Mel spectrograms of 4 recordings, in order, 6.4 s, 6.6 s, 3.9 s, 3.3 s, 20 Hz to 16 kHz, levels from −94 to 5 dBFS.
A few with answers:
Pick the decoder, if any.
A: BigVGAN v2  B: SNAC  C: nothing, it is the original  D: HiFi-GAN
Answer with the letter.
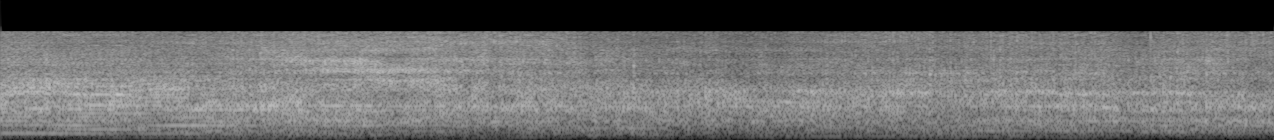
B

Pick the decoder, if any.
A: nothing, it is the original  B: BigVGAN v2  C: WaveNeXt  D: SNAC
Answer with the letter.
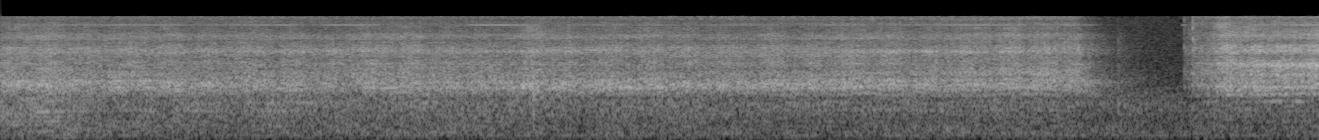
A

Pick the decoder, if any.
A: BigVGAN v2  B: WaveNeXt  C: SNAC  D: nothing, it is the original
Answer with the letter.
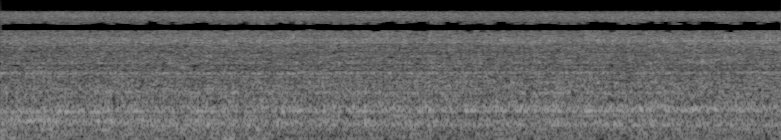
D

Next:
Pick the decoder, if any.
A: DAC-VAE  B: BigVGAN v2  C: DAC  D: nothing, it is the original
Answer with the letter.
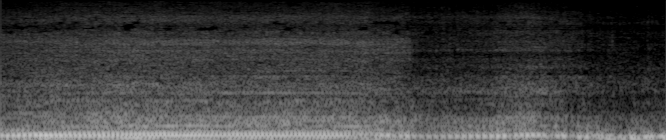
D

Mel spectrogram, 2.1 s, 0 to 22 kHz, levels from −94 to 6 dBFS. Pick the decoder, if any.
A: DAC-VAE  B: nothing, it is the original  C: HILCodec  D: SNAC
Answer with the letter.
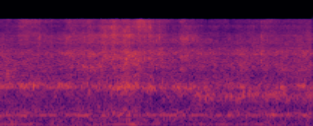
C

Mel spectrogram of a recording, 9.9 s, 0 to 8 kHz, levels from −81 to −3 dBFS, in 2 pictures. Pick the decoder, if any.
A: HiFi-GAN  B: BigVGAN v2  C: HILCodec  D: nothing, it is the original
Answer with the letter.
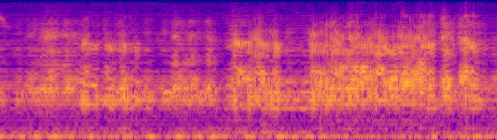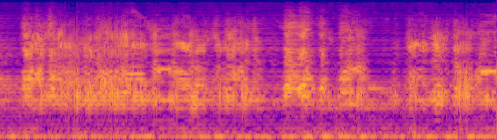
A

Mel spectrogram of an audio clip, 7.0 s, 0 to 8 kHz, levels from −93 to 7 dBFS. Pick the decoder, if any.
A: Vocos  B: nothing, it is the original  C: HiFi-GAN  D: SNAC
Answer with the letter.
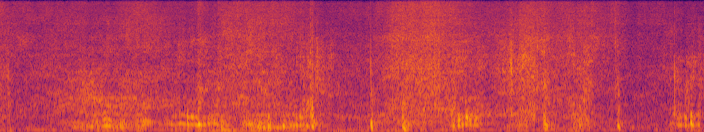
D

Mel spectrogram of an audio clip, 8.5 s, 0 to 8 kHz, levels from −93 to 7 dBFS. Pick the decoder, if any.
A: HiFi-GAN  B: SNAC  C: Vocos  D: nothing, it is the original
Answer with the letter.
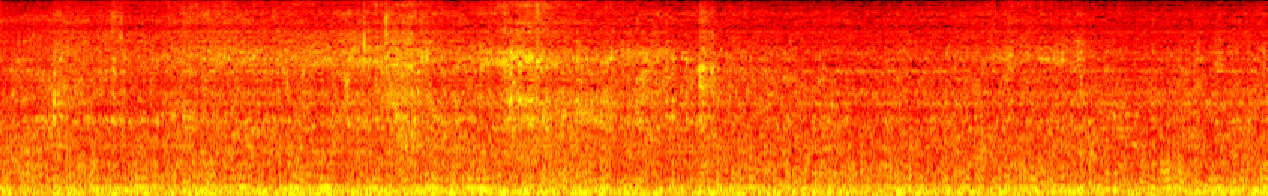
A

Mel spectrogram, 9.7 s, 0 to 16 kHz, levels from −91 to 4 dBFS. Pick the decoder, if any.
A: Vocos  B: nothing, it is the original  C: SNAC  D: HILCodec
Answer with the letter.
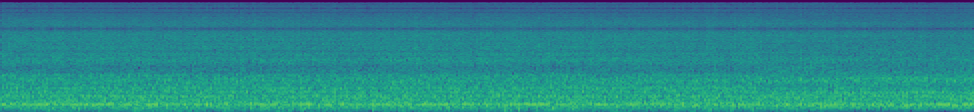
B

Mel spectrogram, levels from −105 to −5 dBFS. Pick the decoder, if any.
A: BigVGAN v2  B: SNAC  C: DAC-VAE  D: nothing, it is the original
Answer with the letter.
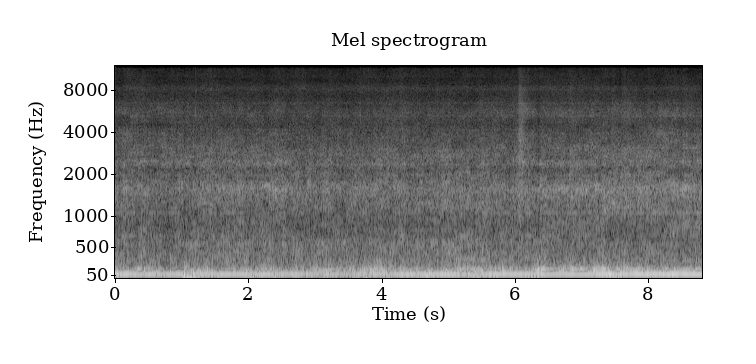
B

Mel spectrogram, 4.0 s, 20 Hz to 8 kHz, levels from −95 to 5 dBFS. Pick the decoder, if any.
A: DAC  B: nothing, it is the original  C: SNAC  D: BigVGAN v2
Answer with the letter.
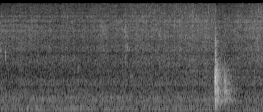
B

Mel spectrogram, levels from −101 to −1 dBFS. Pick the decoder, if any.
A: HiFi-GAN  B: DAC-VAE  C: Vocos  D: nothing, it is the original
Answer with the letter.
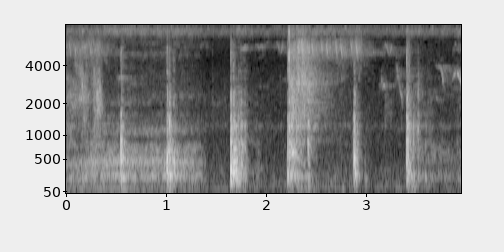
D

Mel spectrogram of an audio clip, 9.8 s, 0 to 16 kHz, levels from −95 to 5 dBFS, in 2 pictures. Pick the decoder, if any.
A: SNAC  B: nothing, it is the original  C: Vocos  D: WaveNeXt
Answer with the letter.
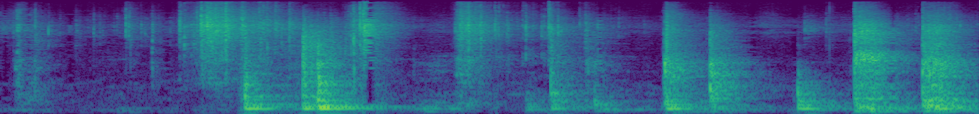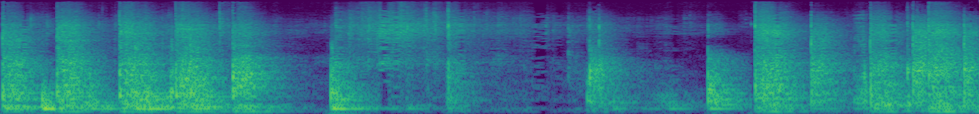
B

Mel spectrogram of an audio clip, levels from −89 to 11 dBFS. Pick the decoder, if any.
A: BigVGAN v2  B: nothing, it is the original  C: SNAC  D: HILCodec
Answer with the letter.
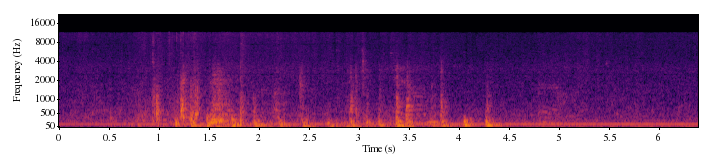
B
